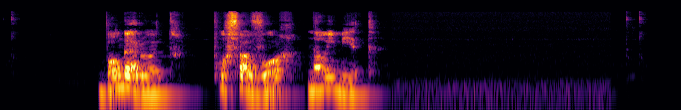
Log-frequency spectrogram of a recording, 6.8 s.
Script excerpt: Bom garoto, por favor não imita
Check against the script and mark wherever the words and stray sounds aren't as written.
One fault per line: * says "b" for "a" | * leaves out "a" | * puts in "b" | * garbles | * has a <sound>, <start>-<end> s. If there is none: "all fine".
all fine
